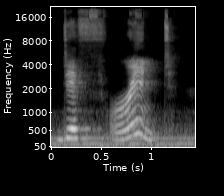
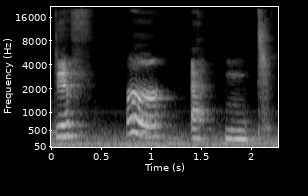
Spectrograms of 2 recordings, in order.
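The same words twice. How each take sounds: First: The word is said quickly as one unit. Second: The word is split into three separate syllables. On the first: "If I would do this different, different, it'd be kind of hard to do" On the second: "I gotta pronounce it differently in my head to help me spell it out"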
